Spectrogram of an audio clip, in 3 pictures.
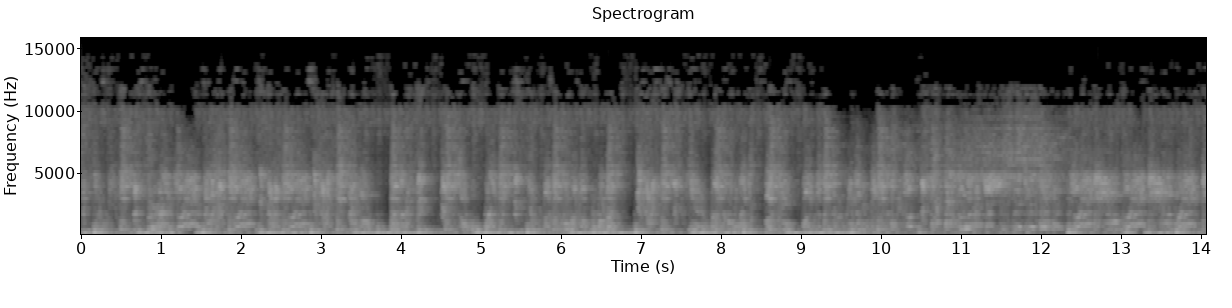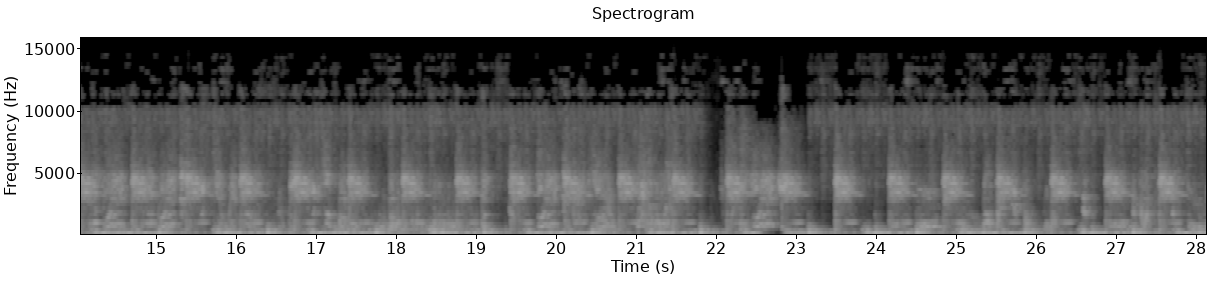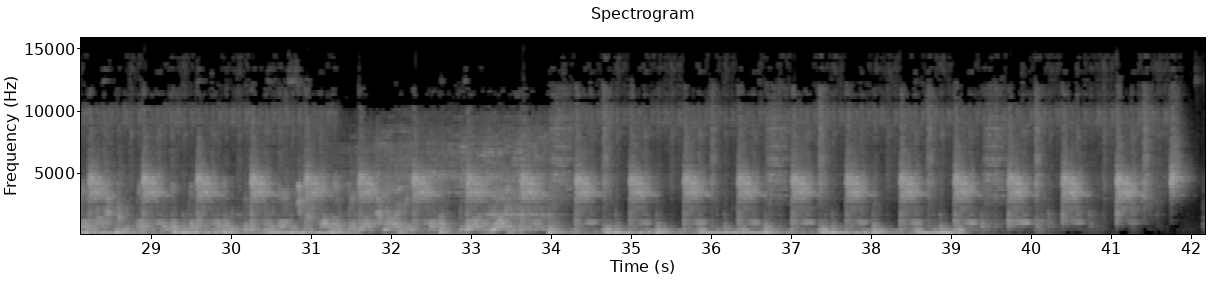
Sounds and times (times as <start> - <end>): Electronic music: 0.0 - 42.1
Scratching (performance technique): 0.0 - 42.1.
